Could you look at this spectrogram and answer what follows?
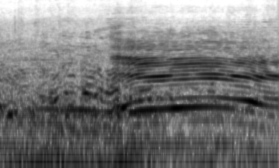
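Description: Cows and calves at a busy rural cattle market in Dinajpur, one long, loud nearby moo rising and holding over the murmur of the crowd.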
